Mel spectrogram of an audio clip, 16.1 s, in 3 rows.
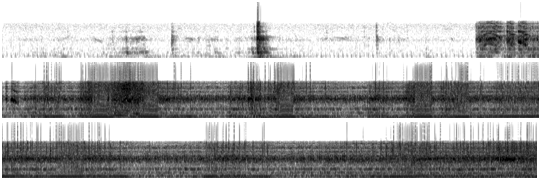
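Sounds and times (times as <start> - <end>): motorcycle engine running: 5.2 - 16.0.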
